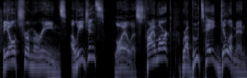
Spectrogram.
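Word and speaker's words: Roboute Guilliman: Rabbout Gillaman. That's how Yeah, that's how it's said.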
